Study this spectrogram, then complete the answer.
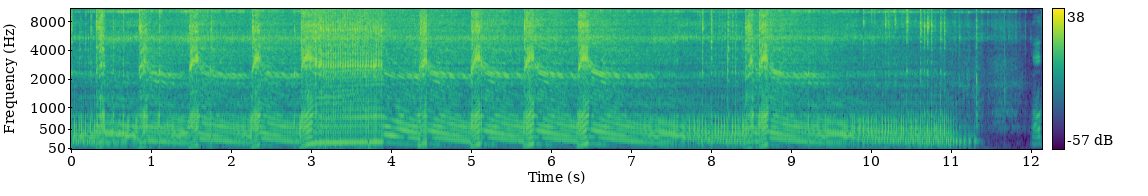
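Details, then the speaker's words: Ported Husqvarna 394XP chainsaw, freshly assembled after years boxed, after troubleshooting fade-out and no-run (suspected needing a coil), started on choke: clean revving, repeated blips back to steady idle, crisp even firing, no misses; running right, fixed. "I'd say it's fixed let's see how this thing restarts really important to me that my saws restart easily"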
